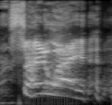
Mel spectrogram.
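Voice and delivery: loud drawn-out exclamation. Real, not acted. Laughing exclamation at story.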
